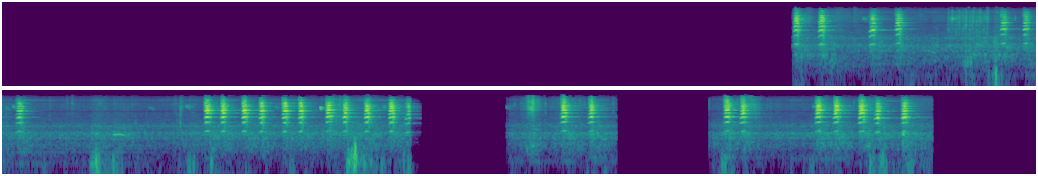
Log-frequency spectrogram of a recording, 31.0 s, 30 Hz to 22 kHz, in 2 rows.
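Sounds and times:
toucans honking calls: 11.9 - 14.1, 14.9 - 16.2, 18.2 - 21.7, 23.8 - 24.7, 26.3 - 27.0, 27.6 - 29.5.

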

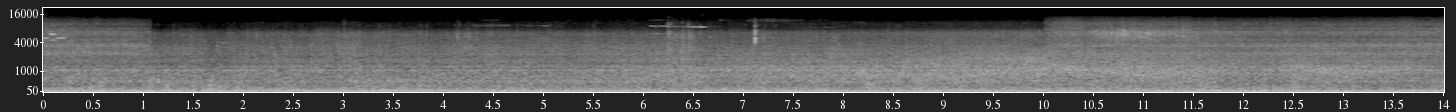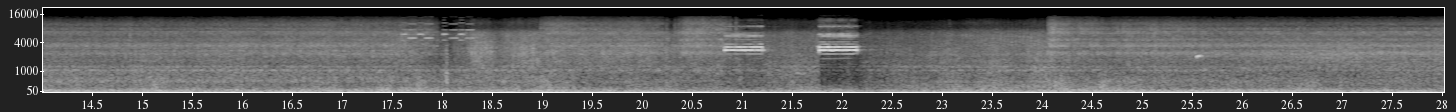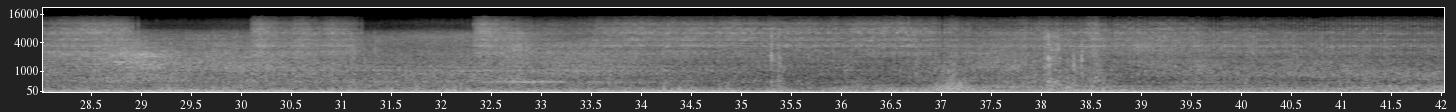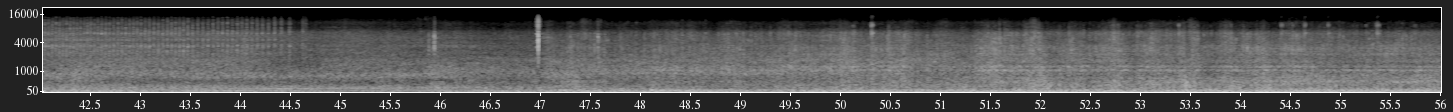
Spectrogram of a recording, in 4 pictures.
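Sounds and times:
road traffic rumble: 0.0 - 56.0
engine speeding up: 34.0 - 47.3.

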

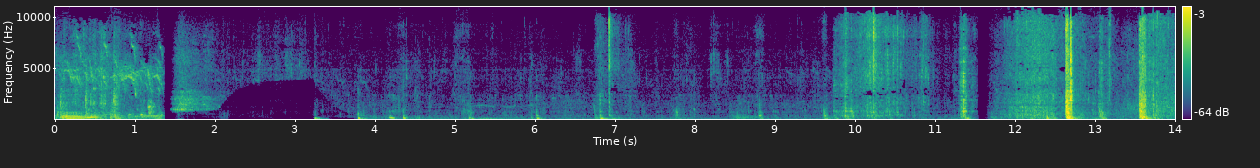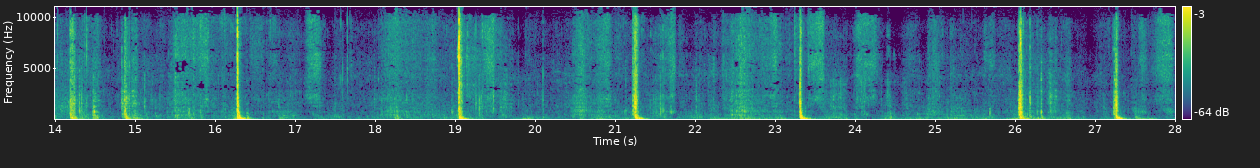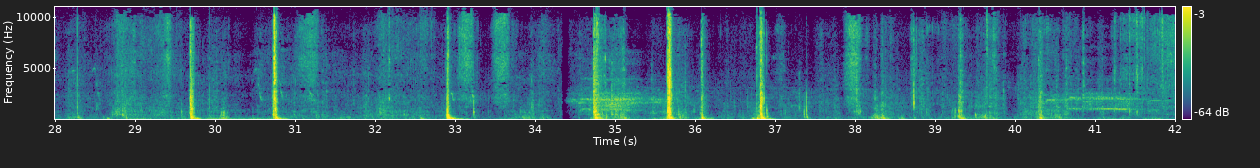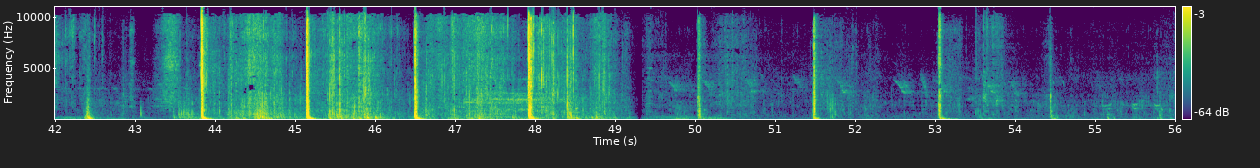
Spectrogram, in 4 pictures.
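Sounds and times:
loose soil scuffs: 9.6 - 52.1
digging tool striking earth: 12.3 - 17.4, 18.9 - 19.7, 20.6 - 24.4, 25.9 - 31.4, 32.0 - 33.8, 34.6 - 37.1, 43.4 - 49.0, 51.3 - 51.9, 53.0 - 53.8.

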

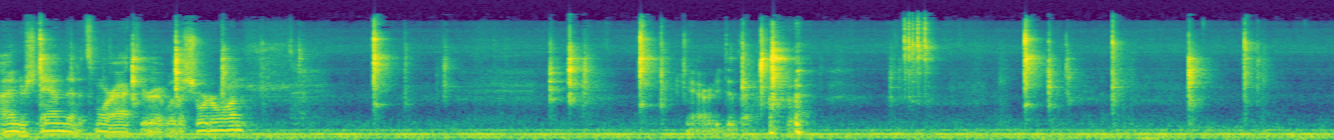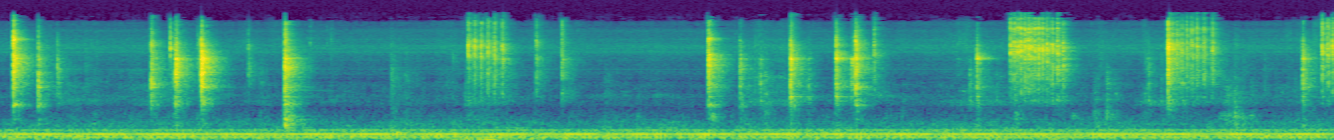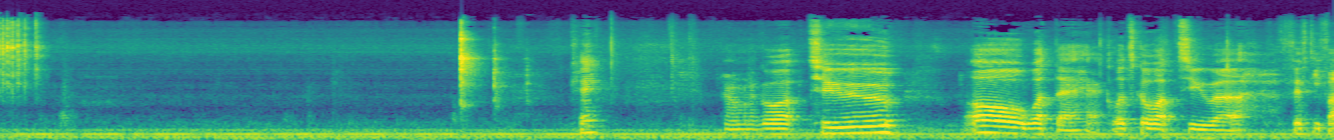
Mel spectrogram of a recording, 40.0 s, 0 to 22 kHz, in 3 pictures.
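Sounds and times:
steady low hum: 0.0 - 40.0
torque wrench ratcheting and clicking: 8.9 - 9.4, 18.0 - 19.0, 23.1 - 24.1, 25.0 - 25.6, 26.4 - 27.2.

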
